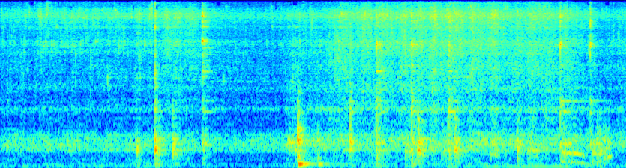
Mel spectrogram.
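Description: Masala frying in a pan for Andhra-style small-fish curry, with a steady hiss of sizzling oil and occasional sharp scrapes and clinks as it is stirred, close and moderately loud, no voices.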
